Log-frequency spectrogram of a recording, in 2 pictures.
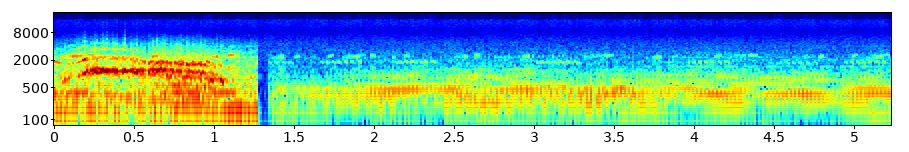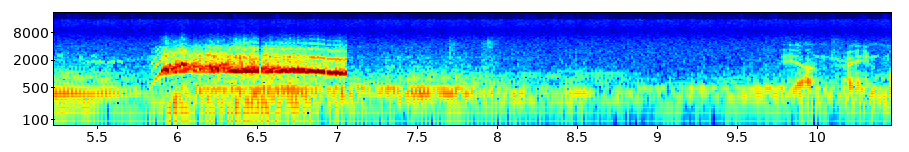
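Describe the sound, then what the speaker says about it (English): A shrill, wavering ghostly scream from a 1958 black-and-white horror film, rising in two loud bursts over a sustained droning, foghorn-like musical tone near an old cemetery bell tower. "To the untrained mind, it is the scream of the white ghost."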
